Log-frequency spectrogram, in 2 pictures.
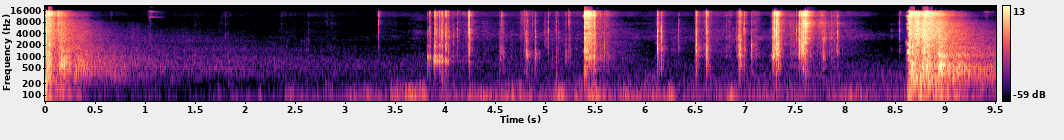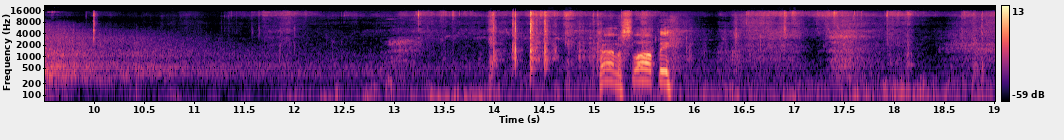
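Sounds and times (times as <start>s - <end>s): gunshots: 0.0s - 0.8s, 8.6s - 10.0s
firearm clicks: 3.8s - 10.2s.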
